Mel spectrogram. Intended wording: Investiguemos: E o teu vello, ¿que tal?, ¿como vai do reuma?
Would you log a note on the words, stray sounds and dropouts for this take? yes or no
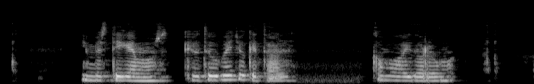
no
